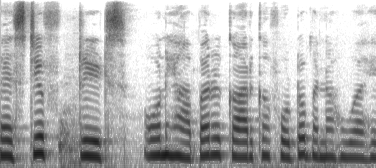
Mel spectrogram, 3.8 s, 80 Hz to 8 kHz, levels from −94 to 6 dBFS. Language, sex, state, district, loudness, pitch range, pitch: Hindi, female, Haryana, Jhajjar, -15 LUFS, 220-245 Hz, 230 Hz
